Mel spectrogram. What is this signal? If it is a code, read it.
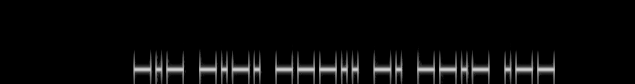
Morse code, heard as a keyed tone, about 22 wpm, 690 Hz. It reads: KC8NQW
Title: USA Call Signs Repeated 3x 22wpm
